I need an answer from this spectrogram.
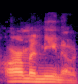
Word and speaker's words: Armanino: You work for Armanino.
